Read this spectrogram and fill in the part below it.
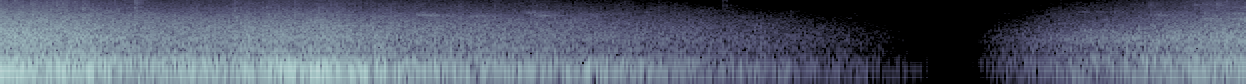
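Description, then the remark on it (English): Steady, dense hiss of rain falling outside on the first properly rainy day, constant, fading away into a brief moment of silence before the downpour swells back in. No one speaks. “Welly, welly, welly, this is just a day of recalibrating plans, but to be fair, it is the first properly rainy day.”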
